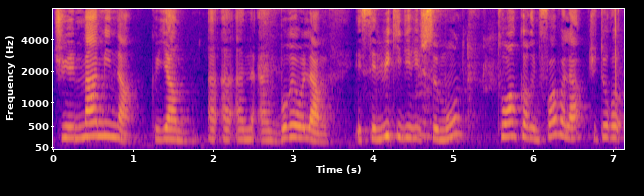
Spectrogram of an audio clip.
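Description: Higher-voiced woman teaching a religious lesson. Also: moderate pace, a little hiss or hum. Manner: French peppered with Hebrew terms; didactic, frequent check-in questions.

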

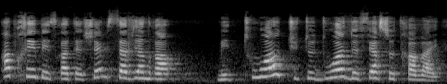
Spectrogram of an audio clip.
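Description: A woman with a high voice leads a lively religious lesson for women. She speaks directly to her listeners and drops Hebrew terms into her explanations. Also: moderate pace. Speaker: religious teacher of a women's class.

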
